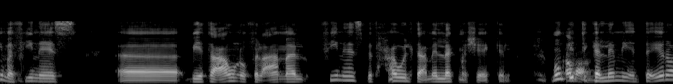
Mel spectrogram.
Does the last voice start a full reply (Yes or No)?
No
